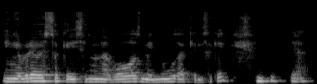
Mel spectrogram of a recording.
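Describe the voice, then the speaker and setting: A middle-aged man delivers a conversational Bible teaching full of chuckles, pausing to check in with listeners. Moving briskly in a steady mid-range voice, he jumps between mock-preacher loudness and gentle murmurs.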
